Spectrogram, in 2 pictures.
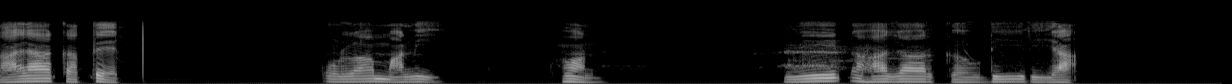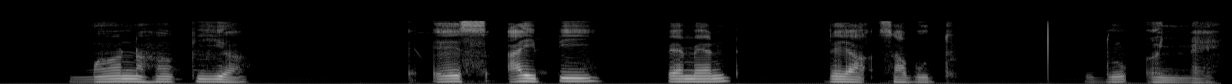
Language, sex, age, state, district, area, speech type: Santali, male, 45-60, West Bengal, Bankura, rural, read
